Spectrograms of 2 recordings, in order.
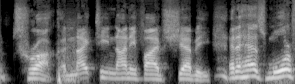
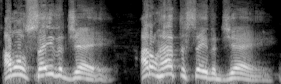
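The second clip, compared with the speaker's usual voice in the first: trash-talk call out; 3 semitones higher than usual. Acted. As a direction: hype it up like a boxing promo, taunting. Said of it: "do the official call out now".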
